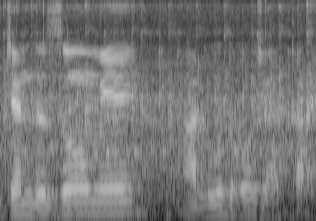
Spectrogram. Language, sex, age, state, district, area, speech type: Urdu, male, 60+, Uttar Pradesh, Mau, urban, spontaneous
